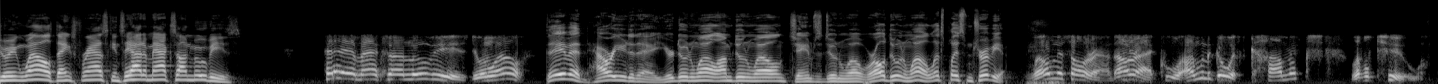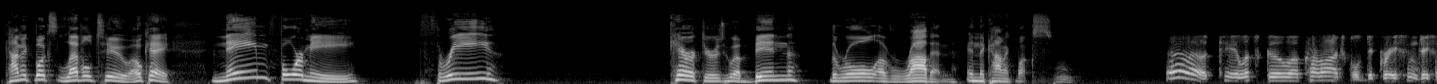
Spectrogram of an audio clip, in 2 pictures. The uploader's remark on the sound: Live Trivia. We take calls live on air from listeners.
